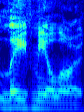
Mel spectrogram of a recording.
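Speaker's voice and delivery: mock proper, angry, dismissive, cross delivery. Retelling how the partner reacts when checked on while sick: imitating partner's angry dismissal. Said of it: "proper angry at me when I come".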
